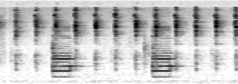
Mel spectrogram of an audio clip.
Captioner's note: slide whistle sound effect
